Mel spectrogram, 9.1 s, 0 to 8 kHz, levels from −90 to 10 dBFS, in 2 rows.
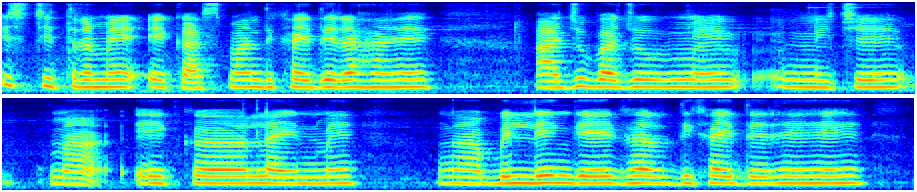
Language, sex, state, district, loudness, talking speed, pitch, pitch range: Hindi, female, Chhattisgarh, Bilaspur, -17 LUFS, 155 wpm, 230 Hz, 225-235 Hz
